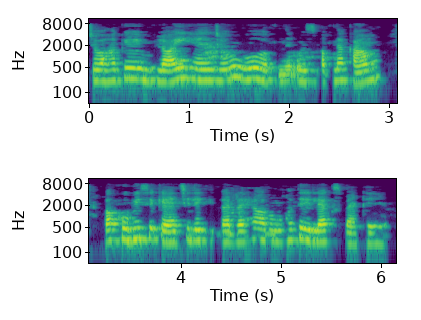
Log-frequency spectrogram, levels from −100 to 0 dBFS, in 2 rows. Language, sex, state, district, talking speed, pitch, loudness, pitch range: Hindi, female, Chhattisgarh, Raigarh, 245 wpm, 210 Hz, -17 LUFS, 195-225 Hz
